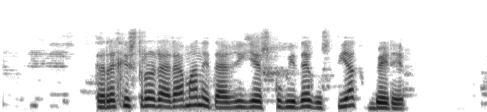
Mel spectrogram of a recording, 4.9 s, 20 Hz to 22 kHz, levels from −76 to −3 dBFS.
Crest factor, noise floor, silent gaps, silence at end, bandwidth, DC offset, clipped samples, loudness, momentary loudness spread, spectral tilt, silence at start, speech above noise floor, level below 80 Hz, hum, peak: 14 dB; -76 dBFS; none; 0.8 s; 7.6 kHz; under 0.1%; under 0.1%; -16 LUFS; 4 LU; -6.5 dB/octave; 0.3 s; 61 dB; -60 dBFS; none; -2 dBFS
